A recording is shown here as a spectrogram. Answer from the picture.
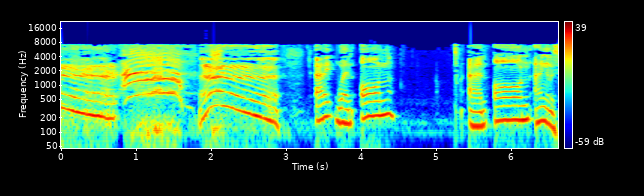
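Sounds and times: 
person imitating a woman's screaming from a horror film: 0.0 - 3.0
speech: 3.4 - 4.6, 5.4 - 6.6.

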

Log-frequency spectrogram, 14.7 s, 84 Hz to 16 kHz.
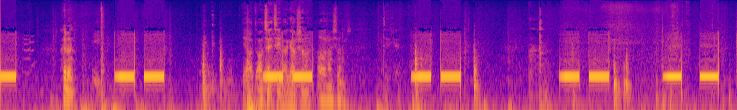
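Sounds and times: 
electronic telephone keypad dialing tones: 0.0 - 0.4, 2.3 - 3.3, 8.2 - 9.2, 11.2 - 12.2, 13.2 - 14.7
speech: 1.2 - 1.6, 5.1 - 7.1.

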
